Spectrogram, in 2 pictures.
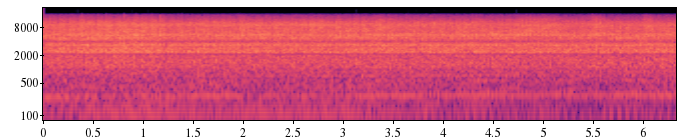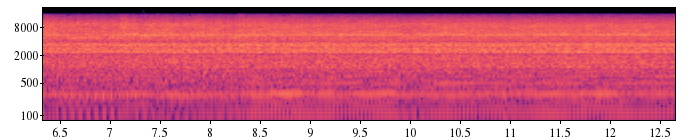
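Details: Craftsman 20-inch side-discharge mower with mulching plate, final test after repair. Its small single-cylinder engine holds a steady, even buzz for over ten seconds with no surging or misses: normal running.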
